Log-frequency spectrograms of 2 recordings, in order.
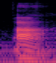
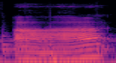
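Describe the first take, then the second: First: The pitch falls sharply from high to low. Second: The pitch falls low and then rises. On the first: "ambayo inashuka" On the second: "inashuka, then inainuka"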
